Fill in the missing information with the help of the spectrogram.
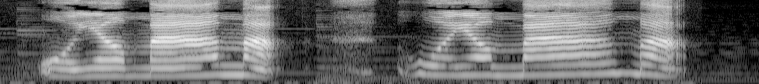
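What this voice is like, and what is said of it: Crying, wailing child's voice. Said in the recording (Chinese): “哭得更凶了”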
